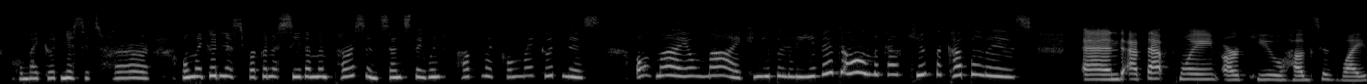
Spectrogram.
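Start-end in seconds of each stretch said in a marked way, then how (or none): 0.2-10.4 crowd whispering excitedly, higher. Voicing a gossiping crowd at a party: crowd whispering excitedly. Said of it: "everyone kinda start whispering".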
